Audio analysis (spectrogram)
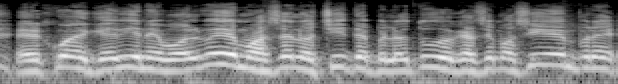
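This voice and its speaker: A man speaks in a Rioplatense accent. His voice is high, with ordinary pitch variation. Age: 40s. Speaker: radio host. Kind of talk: casual chat. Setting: studio. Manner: animated.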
